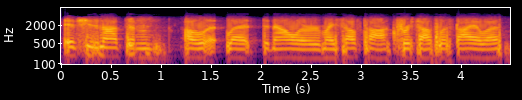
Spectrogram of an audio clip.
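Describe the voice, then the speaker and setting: A man's voice: fairly high pitch, monotone, moderate pace, dry recording. A man giving an informal update as a program representative on a conference call, speaking in a hesitant, rambling way over the telephone. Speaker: regional mental health program representative. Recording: tinny phone line with faint noise.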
